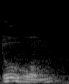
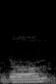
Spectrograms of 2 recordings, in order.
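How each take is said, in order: First: It is said as two syllables, both with u. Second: It is said as one syllable with an o. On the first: The speaker calls it right. "दाल और वाव दोनों पे पेश है" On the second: The speaker calls it wrong. "जो कि गलत है"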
